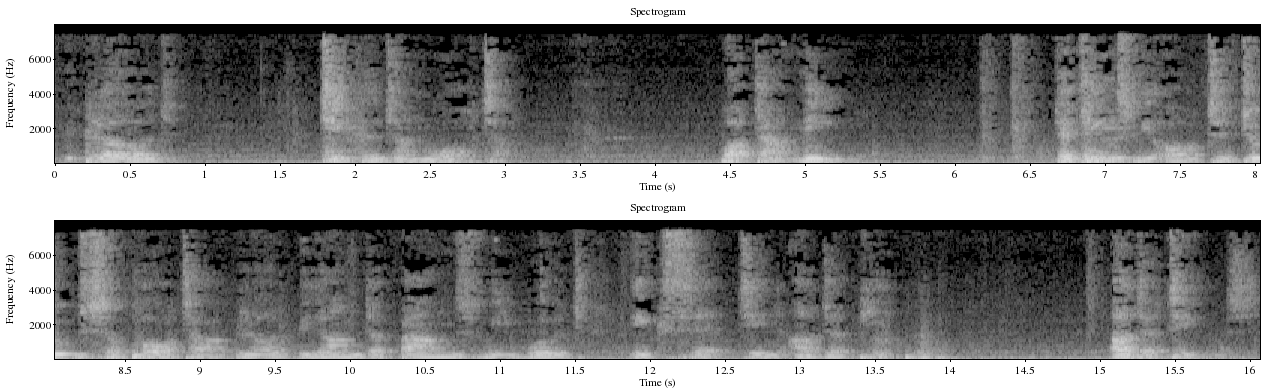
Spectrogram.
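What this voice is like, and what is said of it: Rasta accent, reggae-style rant. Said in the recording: “Me do it in a Rasta accent, you know, called Reggae Rant.”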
